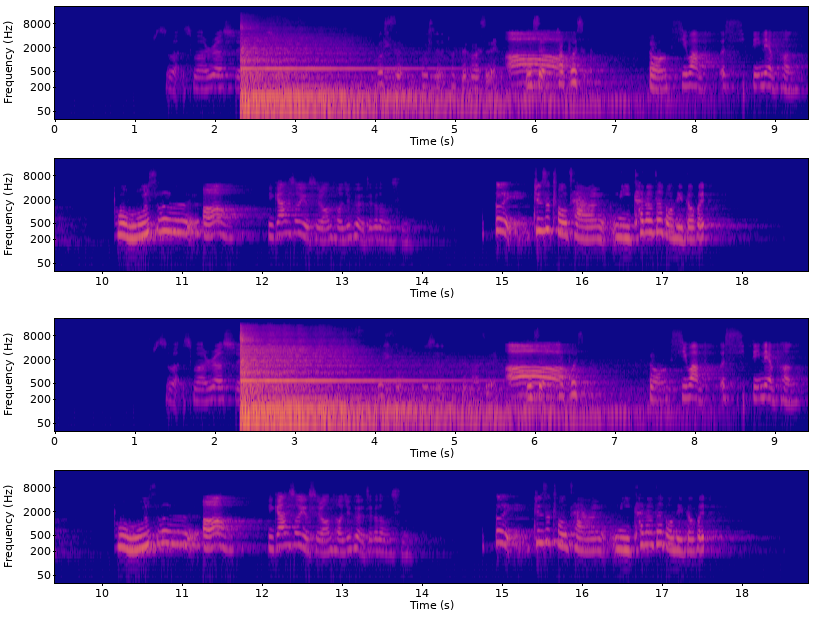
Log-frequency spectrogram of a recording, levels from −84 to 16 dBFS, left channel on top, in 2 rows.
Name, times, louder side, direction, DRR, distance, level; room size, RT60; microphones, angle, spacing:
voice 1, 1.2-3.0 4.1-4.4 4.6-4.9 5.6-6.5 7.8-9.3 11.3-11.7 12.1-13.9, right 4 dB, 15° right, 11 dB, 0.8 m, -41 dB
sound 1, 2.3-7.1, right 4 dB, 90° right, 0.6 m, -33 dB
voice 2, 4.0-5.5 5.9-6.1 6.4-6.5 7.4-7.7 10.1-11.2 14.9-17.5, left 2 dB, 80° left, 13 dB, 0.9 m, -39 dB
26.5 x 16.5 x 7.6 m, 1.4 s
head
